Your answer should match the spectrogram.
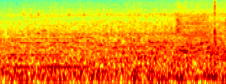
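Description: Open-air market ambience: a steady low rumble with faint background voices of shoppers chatting.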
